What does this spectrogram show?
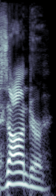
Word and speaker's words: Xander: Zonder is how he pronounces it.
